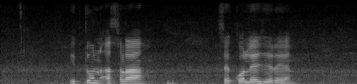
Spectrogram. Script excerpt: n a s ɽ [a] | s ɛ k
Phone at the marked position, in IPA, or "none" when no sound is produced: a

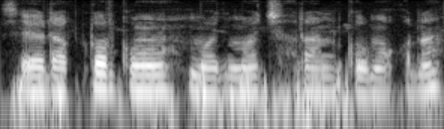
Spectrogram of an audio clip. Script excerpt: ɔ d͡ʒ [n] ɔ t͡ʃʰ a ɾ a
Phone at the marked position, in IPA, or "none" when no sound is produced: m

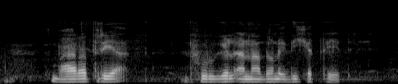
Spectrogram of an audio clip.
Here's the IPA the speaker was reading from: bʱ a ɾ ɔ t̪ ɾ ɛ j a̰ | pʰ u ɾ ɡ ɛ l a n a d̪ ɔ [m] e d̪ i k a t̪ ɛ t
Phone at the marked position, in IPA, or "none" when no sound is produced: n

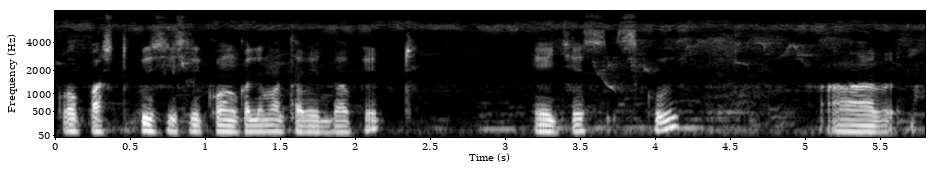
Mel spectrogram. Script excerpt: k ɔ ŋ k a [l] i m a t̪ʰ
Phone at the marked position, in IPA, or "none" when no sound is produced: l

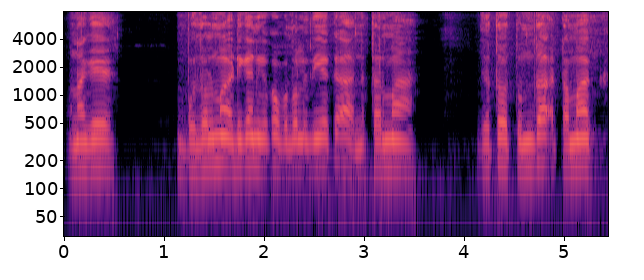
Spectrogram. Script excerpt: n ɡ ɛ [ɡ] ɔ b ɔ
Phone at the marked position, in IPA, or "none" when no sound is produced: k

